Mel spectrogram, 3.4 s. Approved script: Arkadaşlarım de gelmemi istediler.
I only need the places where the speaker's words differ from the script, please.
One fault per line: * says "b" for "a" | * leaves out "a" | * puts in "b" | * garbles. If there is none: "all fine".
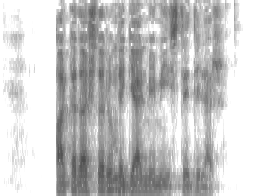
all fine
